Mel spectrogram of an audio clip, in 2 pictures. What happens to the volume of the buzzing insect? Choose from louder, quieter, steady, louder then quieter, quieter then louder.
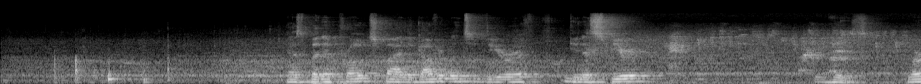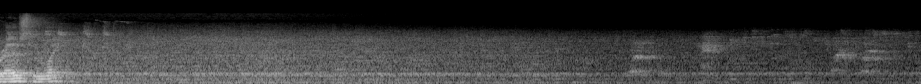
quieter.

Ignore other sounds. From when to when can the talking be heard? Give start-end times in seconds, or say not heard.
2.9-6.5, 8.2-9.8.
